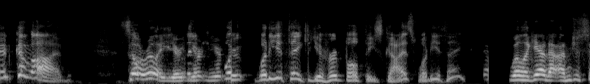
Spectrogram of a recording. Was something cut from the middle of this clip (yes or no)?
yes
